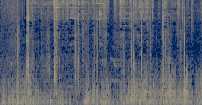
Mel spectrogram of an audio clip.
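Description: Footsteps and shuffling movement on parking-lot pavement beside a car, with many short knocks and rustling on the handheld microphone.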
